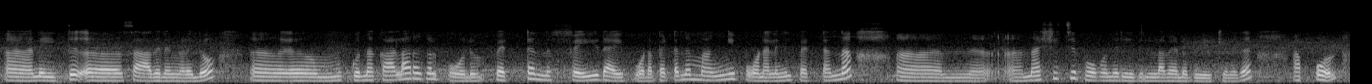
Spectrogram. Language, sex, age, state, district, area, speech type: Malayalam, female, 30-45, Kerala, Alappuzha, urban, spontaneous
